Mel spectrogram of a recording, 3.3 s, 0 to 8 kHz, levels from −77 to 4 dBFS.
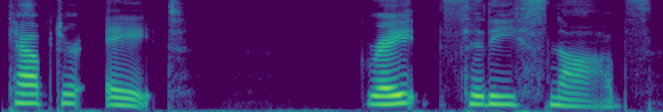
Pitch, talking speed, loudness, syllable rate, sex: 205 Hz, 70 wpm, -20 LUFS, 3.1 syllables/s, female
